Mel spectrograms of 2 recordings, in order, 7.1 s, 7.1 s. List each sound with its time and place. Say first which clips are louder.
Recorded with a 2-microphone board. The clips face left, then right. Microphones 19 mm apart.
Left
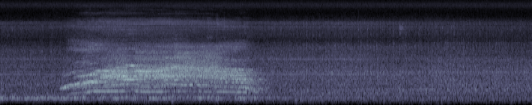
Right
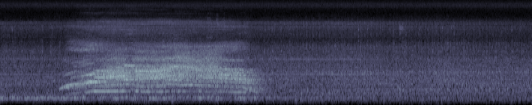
0.8 s a scream: even; 40° right (ahead or behind), 3.5 m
